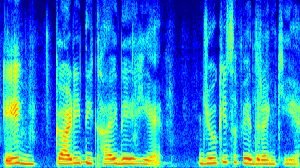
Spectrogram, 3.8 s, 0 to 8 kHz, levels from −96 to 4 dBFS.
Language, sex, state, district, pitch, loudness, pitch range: Hindi, female, Himachal Pradesh, Shimla, 220 Hz, -18 LUFS, 205-235 Hz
